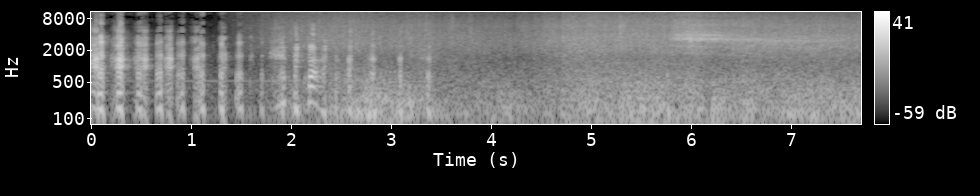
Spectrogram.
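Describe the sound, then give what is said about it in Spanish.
Rain sound effect: a steady, fairly quiet hiss of falling rain with no talk over it, following a run of rhythmic, evenly spaced bursts in the first few seconds. “Me voy a mojar. Qué lluvia.”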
